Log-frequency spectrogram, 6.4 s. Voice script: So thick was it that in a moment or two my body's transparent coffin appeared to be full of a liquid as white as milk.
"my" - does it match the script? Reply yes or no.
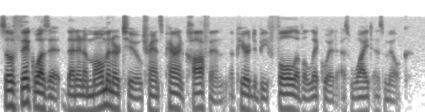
no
